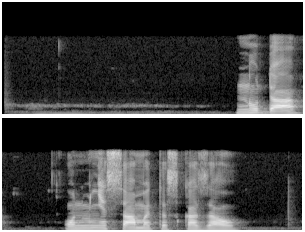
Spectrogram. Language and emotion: Russian, neutral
